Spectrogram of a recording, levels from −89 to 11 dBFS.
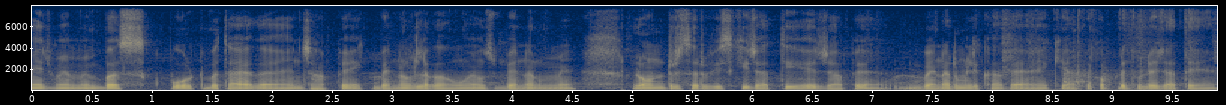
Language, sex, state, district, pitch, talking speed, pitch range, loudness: Hindi, male, Bihar, Purnia, 115 Hz, 225 wpm, 115-120 Hz, -21 LUFS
